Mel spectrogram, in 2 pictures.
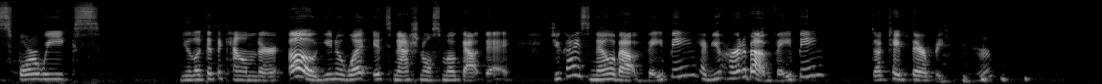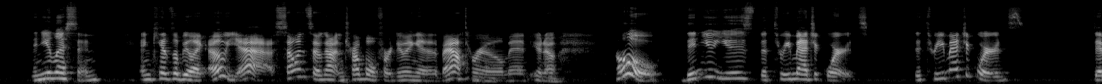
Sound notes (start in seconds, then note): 9.6 chuckling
